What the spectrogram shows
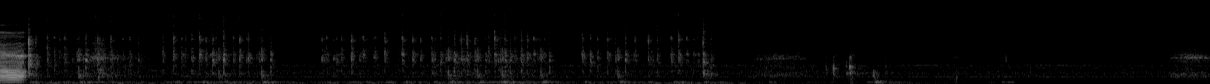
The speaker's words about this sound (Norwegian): uh, men jeg gjorde switchen uh, nå nylig. Eller nå nylig, det begynner vel å bli et år siden nå, tenker jeg. Til uh, til Raude. Jeg kjøpte meg nytt tastatur.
